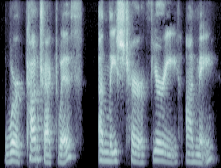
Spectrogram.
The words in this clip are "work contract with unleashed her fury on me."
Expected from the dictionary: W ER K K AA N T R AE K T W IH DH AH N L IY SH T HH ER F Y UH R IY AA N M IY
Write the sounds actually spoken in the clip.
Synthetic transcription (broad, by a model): W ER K K AA N T R AE K T W IH DH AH N L IY S T HH ER F Y UH R IY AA N M IY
